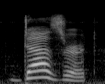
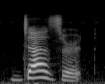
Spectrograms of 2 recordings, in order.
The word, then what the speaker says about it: desert: it is pronounced as desert the stress is on the first syllable desert as a verb the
